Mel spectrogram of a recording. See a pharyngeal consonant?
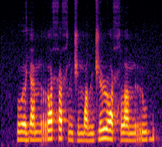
yes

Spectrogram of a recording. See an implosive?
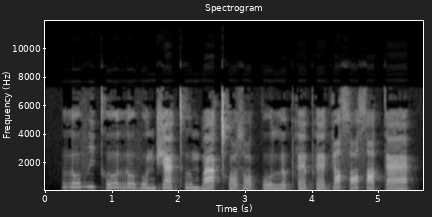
no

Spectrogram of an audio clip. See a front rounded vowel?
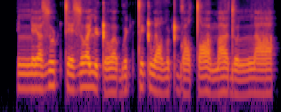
no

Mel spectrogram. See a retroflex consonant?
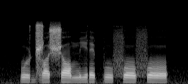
yes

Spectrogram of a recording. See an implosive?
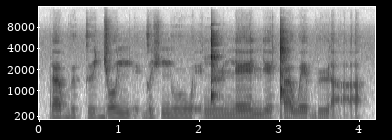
no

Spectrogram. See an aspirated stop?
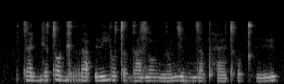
yes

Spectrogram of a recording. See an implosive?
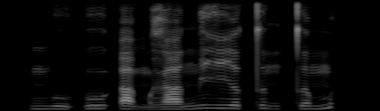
no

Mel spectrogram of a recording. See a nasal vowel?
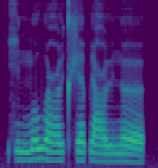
no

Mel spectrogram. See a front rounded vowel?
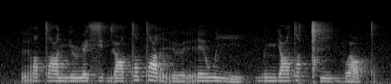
no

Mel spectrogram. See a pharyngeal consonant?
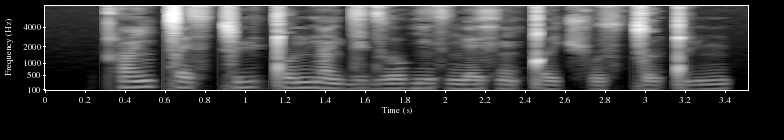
no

